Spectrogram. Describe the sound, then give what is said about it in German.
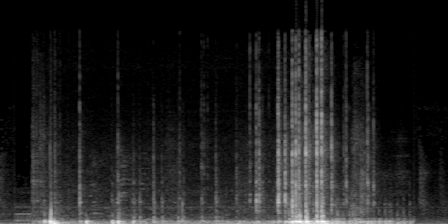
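Below deck in the passageway, a sailing ship's mainmast creaks and groans in heavy seas: irregular wooden squeaks and knocks, with a louder cluster of strained creaking toward the end before it cuts off. “Ich meine, es war das Mastknarzen vom Großmast unten im Gang und das haben wir immer bei viel Seegang”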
